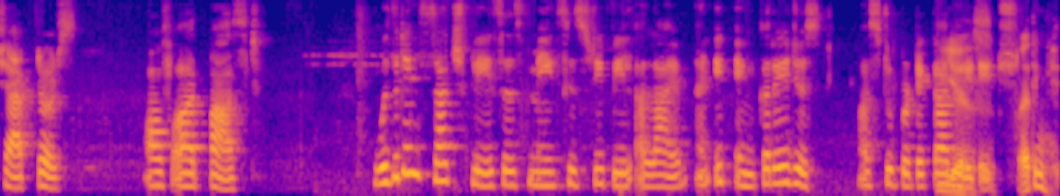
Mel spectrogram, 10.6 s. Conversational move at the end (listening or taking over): taking over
